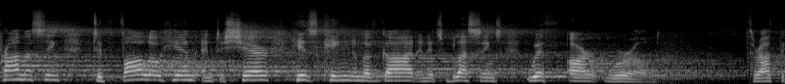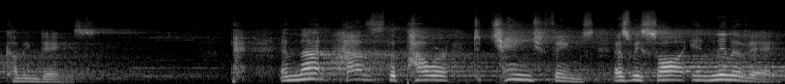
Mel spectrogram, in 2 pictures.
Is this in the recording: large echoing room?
yes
